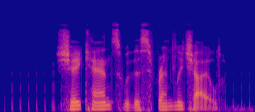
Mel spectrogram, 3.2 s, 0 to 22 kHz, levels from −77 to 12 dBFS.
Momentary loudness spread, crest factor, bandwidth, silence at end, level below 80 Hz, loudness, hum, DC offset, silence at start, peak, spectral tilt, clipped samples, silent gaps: 9 LU; 22 dB; 9.8 kHz; 0.45 s; -56 dBFS; -23 LUFS; none; under 0.1%; 0.65 s; -4 dBFS; -5 dB/octave; under 0.1%; none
